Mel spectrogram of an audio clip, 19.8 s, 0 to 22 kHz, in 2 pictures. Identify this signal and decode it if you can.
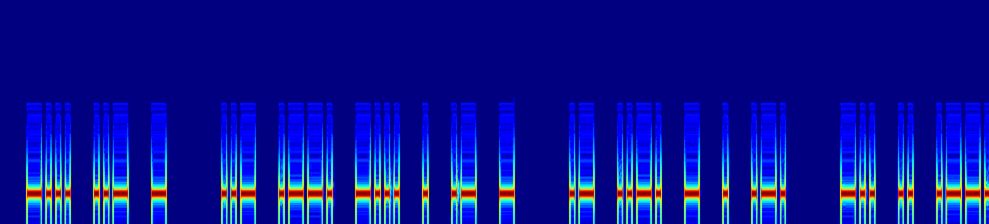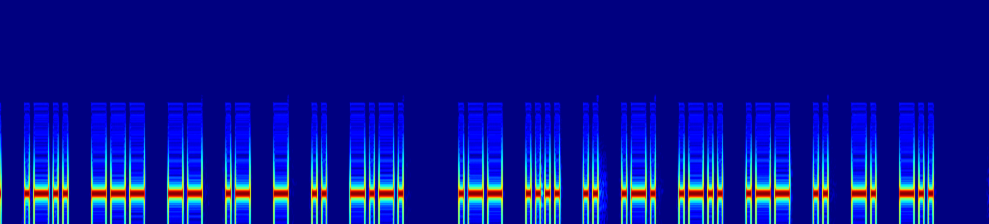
Morse code, heard as a keyed tone, about 25 wpm, spaced as for 20 wpm, 550 Hz. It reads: BUT UPBEAT AFTER DIPLOMATIC WHIRLWIND
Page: news-headlines-in-morse-code-at-20-wpm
